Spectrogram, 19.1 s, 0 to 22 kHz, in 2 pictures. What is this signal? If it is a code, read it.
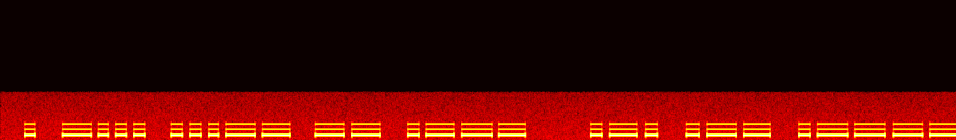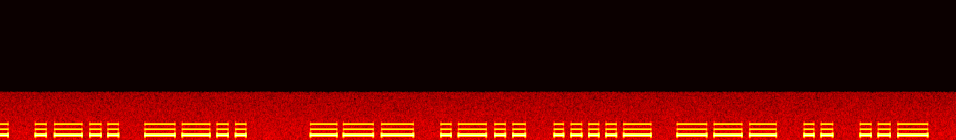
Morse code, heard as a keyed tone, hand-sent with a straight key, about 13 wpm, 870 Hz. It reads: EB3MJ RW1LZ OL4OIU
